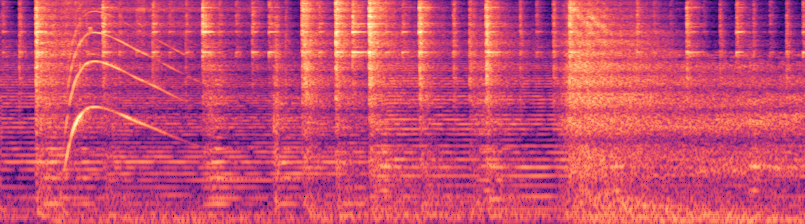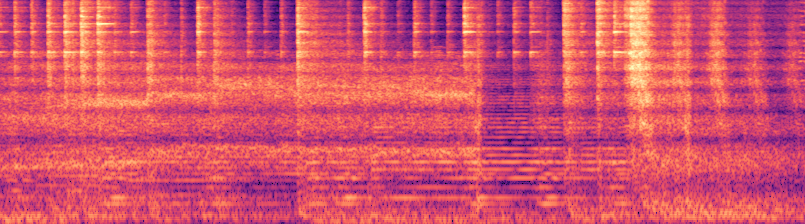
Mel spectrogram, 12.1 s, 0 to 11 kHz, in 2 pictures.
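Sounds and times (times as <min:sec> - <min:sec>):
action background music: 0:00.0 - 0:12.0.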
